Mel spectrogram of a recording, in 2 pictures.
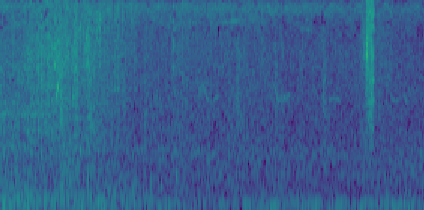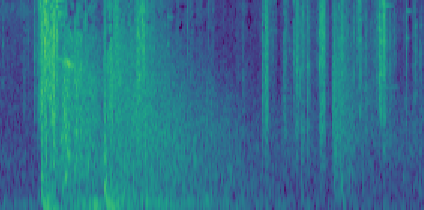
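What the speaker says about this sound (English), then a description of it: "I don't know how I missed these boom bow shots on him" Explosive arrow shots from the boom bow in the Fortnite video game, heard as a loud burst of sharp blasts followed by a run of smaller cracks and pops over steady background game noise.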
